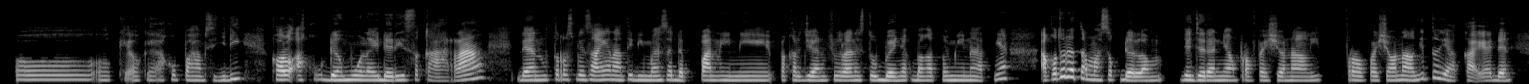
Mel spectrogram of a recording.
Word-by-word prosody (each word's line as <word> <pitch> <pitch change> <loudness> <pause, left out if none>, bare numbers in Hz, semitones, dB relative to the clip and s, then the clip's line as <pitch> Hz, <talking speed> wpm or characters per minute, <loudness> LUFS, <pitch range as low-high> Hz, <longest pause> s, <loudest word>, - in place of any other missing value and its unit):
Oh, 215 0 -3 0.2
oke 195 0 -11
oke, 195 0 -8
aku 220 +2 -9
paham 195 -2 -3
sih. 190 -1 -11
Jadi 240 +9 -2 0.2
kalau 215 -1 +6
aku 210 +1 -4
udah 205 -1 +4
mulai 205 -1 +3
dari 195 0 +2
sekarang 205 - +3 0.3
dan 200 0 +1
terus 225 +1 -6
misalnya 215 0 +2
nanti 215 +2 -3
di 200 - 0
masa 200 +1 0
depan 195 +1 +2
ini 195 0 -2
pekerjaan 195 -1 -1
freelance 195 0 0
itu 195 - 0
banyak 190 -1 +3
banget 190 -1 -1
peminatnya, 195 +5 -2 0.3
aku - - +5
tuh 360 - +6
udah 345 -1 +6
termasuk 215 -4 -1
dalam 180 0 +3 0.2
jajaran 195 -1 +2
yang 190 - 0
profesionali 185 0 -2 0.2
profesional 195 0 +1
gitu 260 +4 -5
ya, 200 -7 -2
Kak, 175 -2 -2
ya, 180 - -2
dan 180 0 0
200 Hz, 160 wpm, -22 LUFS, 190-210 Hz, 0.3 s, kalau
